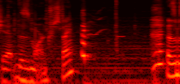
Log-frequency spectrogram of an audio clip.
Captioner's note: laughs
